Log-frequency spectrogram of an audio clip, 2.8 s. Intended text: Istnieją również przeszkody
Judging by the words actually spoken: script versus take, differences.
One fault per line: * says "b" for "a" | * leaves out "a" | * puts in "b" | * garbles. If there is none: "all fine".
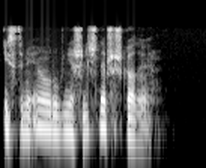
* puts in "liczne"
